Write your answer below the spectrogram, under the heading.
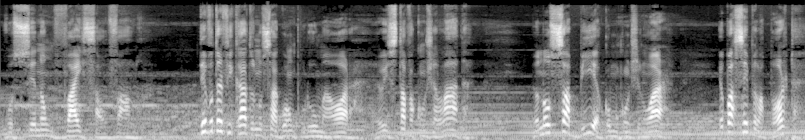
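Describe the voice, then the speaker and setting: Horror narrator: Brazilian man, lively mid-pitched delivery, dramatic scripted reading over clear music. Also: fairly quick. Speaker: creepypasta narrator. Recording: clear music bed behind voice.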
